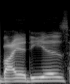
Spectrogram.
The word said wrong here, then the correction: Biadasz: Biadasz, yeah.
